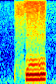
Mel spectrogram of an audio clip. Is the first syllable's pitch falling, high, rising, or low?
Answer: high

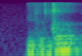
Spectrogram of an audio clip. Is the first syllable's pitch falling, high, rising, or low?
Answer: low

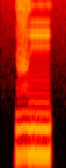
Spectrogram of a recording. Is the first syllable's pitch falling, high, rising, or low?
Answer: high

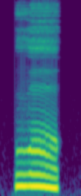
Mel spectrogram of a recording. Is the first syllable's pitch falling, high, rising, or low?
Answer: falling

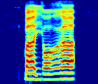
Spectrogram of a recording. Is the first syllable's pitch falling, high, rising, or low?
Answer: low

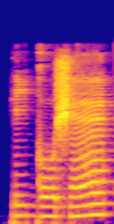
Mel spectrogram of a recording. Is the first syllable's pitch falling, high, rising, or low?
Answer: low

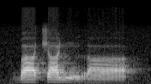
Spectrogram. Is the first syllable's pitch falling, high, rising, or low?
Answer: high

